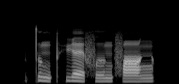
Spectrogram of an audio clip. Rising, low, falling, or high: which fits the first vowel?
falling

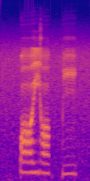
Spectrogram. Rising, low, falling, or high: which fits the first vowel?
high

